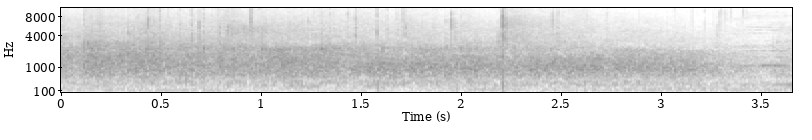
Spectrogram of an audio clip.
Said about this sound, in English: Somebody on Thursday returned home to the Father. I knew you'd clap.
